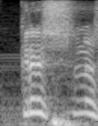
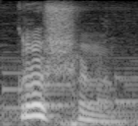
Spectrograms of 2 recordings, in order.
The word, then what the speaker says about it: कृष्ण: बहुत लोग अशुद्ध बोलते कई लोग कृष्णा बोलेंगे कई कृष्ण बोलेंगे कई कृष्ण बोलेंगे कई किशन कृष्ण पता ही नहीं क्या क्या बोलते कृष्ण शब्द शुद्ध उच्चारण नहीं करते हमारे गुजरात में चले जाओ कृष्ण कृष्ण रुक्मणी नहीं रुक्मणी कृपा नहीं कृपा हृदय नहीं हृदय गुजरात की भाषा अलग है लेकिन वास्तव में कृष्ण यह शुद्ध उच्चारण है तो महात्मा ने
